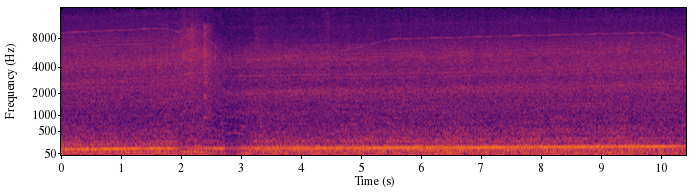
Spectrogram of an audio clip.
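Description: A bus engine hums steadily and slowly rises in pitch as the bus speeds up.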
